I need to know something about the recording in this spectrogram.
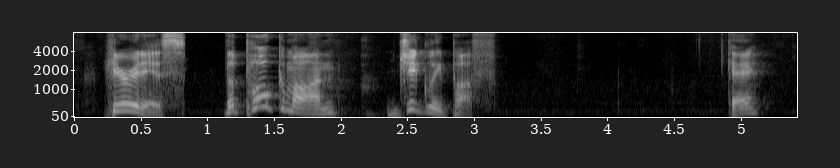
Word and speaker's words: Jigglypuff: at you with both it's three the answer is three and if you say four you are adding in an additional syllable when it is three it is not four there is no debate I'm starting to get mad already Jigglypuff has three syllables even if I say Gully puff I'm adding that in I'm pronouncing it a different way but objectively it still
